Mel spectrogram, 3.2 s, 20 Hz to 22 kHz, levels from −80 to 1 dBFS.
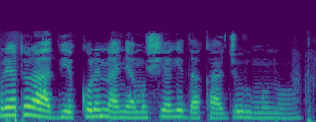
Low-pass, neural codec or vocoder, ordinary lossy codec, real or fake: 19.8 kHz; none; AAC, 24 kbps; real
